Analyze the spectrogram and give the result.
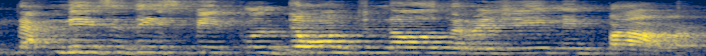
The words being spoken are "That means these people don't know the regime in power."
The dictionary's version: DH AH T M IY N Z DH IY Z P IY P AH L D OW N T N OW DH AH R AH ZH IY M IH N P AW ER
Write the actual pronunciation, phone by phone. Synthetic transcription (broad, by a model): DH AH T M IY N Z DH IY Z P IY P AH L D OW N T N OW DH AH R AH ZH IY M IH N P AW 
